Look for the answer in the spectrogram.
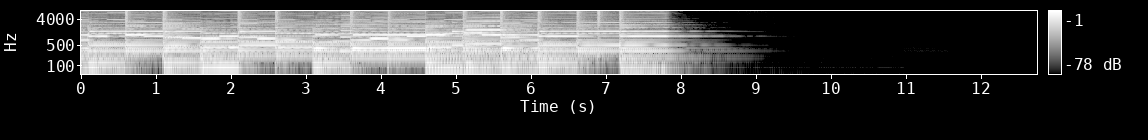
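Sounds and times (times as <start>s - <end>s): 
instrumental song: 0.0s - 8.5s.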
